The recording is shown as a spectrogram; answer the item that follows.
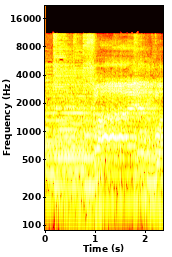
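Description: Live slow country love song: a male voice singing over strummed acoustic guitar and a backing band.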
